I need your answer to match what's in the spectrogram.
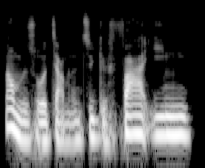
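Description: A man's voice: medium pitch, fairly quick, dark tone, dry recording. A young man with a Taiwanese Mandarin accent who hosts a podcast, casually and patiently explaining how he learns English. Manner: explains patiently, then reads English lines aloud as a shadowing drill. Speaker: podcast host.

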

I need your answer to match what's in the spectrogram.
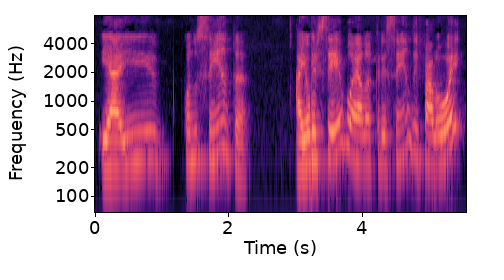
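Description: A woman's voice: on the high side, measured pace, a little mellow. A woman talking reflectively in a casual conversation, tagging her sentences with short questions. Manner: reflective, fills with frequent "né".

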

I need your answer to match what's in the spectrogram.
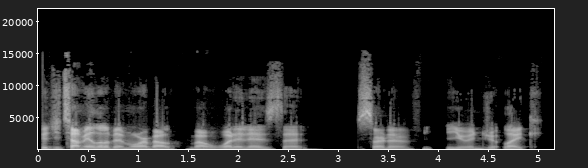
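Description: A man's voice: mid-range voice, a little fast, creaky, clear, resonant tone, no echo. A man hosting a podcast, reading a scripted intro and then chatting casually with fillers while interviewing a guest. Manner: casual, relaxed with filler words. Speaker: podcast host. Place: home.

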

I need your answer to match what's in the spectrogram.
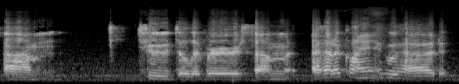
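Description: A man's voice: mid-range voice, steady tone, slow, sharp tone. A man calling in on speakerphone to a podcast, chatting casually and rambling with frequent laughs. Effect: on speakerphone over a phone call. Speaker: podcast co-host. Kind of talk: casual chat.

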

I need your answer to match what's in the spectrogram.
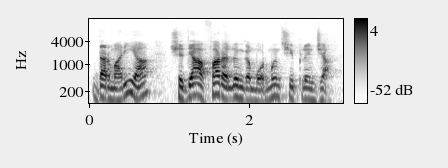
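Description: A pastor leading a Bible study, reading scripture aloud and explaining it in a thinking-aloud way with many fillers and "right?" check-ins. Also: male voice, medium pitch, pushed and bright.

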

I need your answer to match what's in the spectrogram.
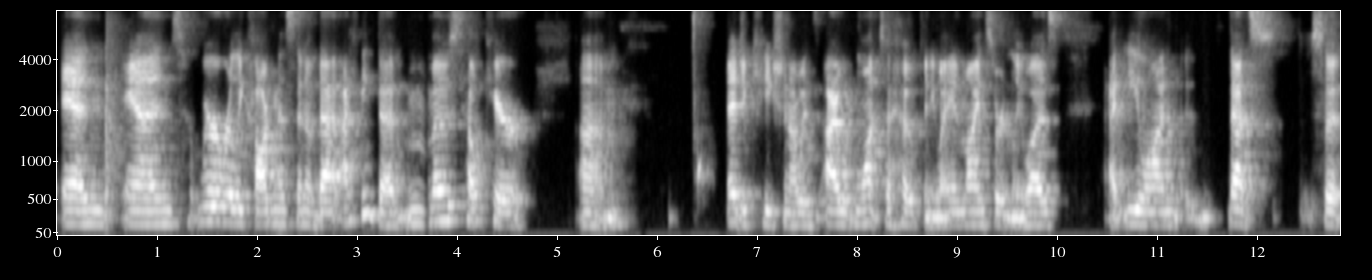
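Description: Bright-voiced woman physical therapist, echoey room. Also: fairly low pitch, vocal fry. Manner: energetic storyteller, acts out quoted dialogue. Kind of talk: conversational interview.

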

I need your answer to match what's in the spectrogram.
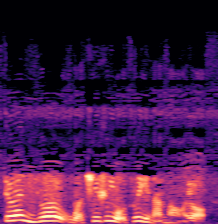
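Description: A woman's voice: a little high, very animated, quick pace, husky, no room sound. A young woman in her twenties with a Northeastern Mandarin accent, calling in over the phone and rambling through her story with many fillers. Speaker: caller. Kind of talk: phone-in confession. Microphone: telephone. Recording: tinny dry phone line.

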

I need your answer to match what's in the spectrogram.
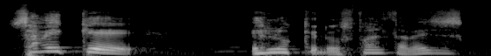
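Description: A man's voice: on the high side, sing-song, unhurried, darkish tone, slightly rough. A man preaching a sermon, telling the story dramatically and asking the congregation questions. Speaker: pastor.

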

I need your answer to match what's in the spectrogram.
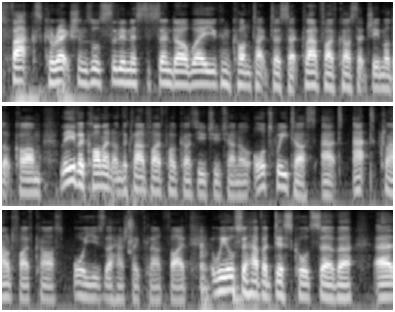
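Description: A man's voice: lowish voice, no echo. A man hosting a casual podcast, chatty and jokey, often laughing and restarting his sentences. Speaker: podcast host.

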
